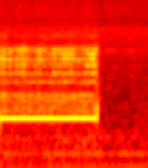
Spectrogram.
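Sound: phone ringing unanswered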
